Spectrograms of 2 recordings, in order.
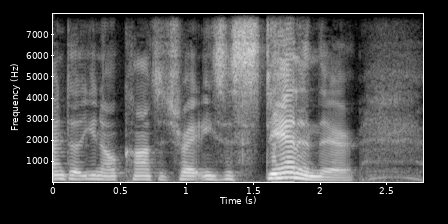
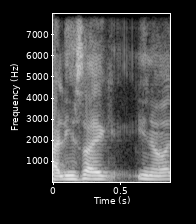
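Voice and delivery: ordinary delivery

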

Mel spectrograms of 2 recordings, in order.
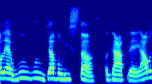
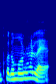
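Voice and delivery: ordinary talk, nothing marked

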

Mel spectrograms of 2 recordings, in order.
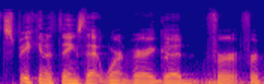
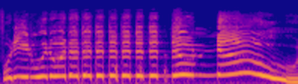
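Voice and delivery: squeaky high mock panic, much louder; mock panicked squeal; 3 dB louder than usual. Liberal squeals at the Trump plan, high mock panic. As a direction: squeal in fake alarm at the idea.

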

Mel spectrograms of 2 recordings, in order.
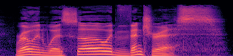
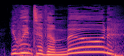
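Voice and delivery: high, wide-eyed question; a kid astonished; amazed little unicorn; 12 semitones higher, 5 dB louder than usual. Acted. Rowan amazed.

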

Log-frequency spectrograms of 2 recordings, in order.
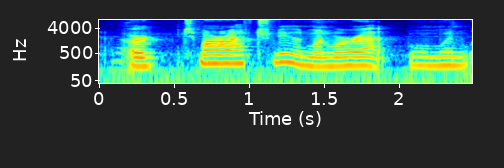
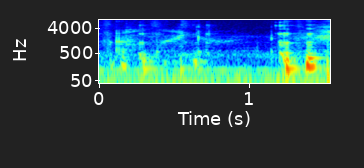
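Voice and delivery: whispered mock dismay; hushed disbelief; 4 dB quieter than usual. Storyteller reacts to her drunk-sounding friend, hushed disbelief. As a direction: say it under your breath, stunned. Stunned aside in retold story.

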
